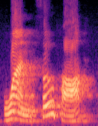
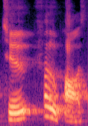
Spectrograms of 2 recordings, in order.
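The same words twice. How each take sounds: First: FAUX PAS said foh-PAH, slowly; no final sound on faux pas; singular pronunciation. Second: FAUX PAS said slowly as foh-PAHZ; plural pronunciation. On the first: Teacher contrasts one with two, singular pronunciation. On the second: Teacher contrasts two with one, plural pronunciation. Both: Shown as a demonstration. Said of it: "but different pronunciation".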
